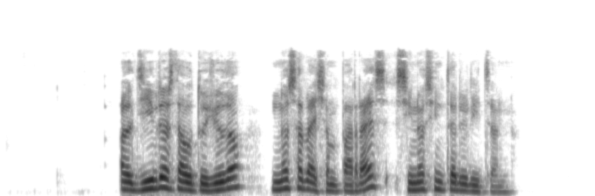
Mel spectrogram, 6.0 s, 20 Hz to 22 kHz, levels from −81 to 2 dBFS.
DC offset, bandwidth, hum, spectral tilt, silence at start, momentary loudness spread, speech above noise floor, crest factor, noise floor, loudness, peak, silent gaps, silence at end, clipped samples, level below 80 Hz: under 0.1%; 8 kHz; none; -6 dB/octave; 1.2 s; 11 LU; 58 dB; 18 dB; -76 dBFS; -18 LUFS; -2 dBFS; none; 0.85 s; under 0.1%; -56 dBFS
